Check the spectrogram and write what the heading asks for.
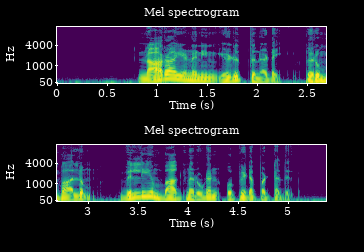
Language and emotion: Tamil, neutral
